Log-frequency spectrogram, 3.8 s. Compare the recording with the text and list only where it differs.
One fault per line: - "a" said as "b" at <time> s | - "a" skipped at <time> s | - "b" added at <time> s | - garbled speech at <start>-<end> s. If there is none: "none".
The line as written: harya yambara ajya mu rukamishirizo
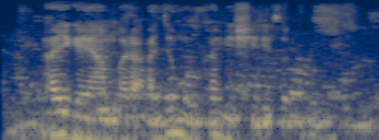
none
